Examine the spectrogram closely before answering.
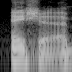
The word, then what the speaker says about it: Aysha: And And where did you get the name Asia? I'm pronouncing that correctly, all right? That's correct.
